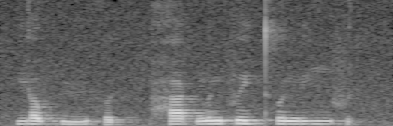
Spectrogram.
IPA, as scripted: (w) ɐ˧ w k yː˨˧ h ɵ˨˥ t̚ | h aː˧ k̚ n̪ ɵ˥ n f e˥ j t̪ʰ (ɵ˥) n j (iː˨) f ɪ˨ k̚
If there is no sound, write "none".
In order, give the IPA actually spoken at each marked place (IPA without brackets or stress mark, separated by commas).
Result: j, ɵ˧, iː˧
